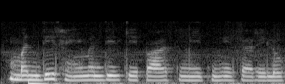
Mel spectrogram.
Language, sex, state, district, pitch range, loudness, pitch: Hindi, female, Haryana, Jhajjar, 185-205 Hz, -15 LUFS, 195 Hz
